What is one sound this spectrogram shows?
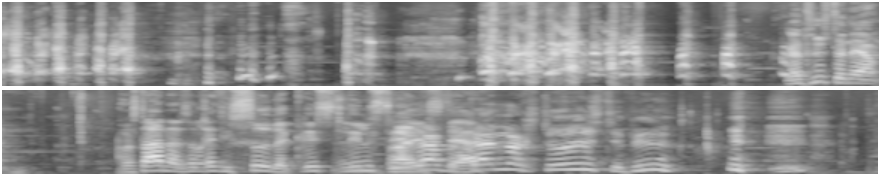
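A second man laughs and talks close by.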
